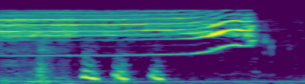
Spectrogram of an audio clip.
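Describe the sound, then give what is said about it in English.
A voice imitates a dolphin with a loud, sustained high-pitched squeal, three quick low chattering pulses underneath, before the squeal bends upward and abruptly cuts off. “So is that the noise that dolphins make when they have orgasms?”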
